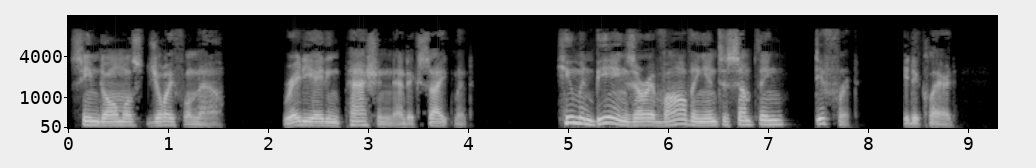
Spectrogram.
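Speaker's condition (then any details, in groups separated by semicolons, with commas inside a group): No condition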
